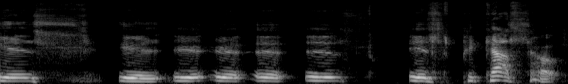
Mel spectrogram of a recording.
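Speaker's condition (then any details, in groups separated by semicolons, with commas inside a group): Cerebral palsy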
